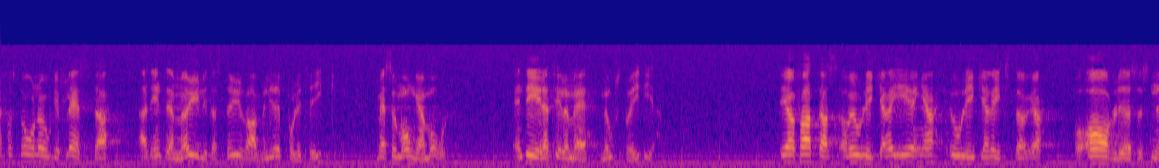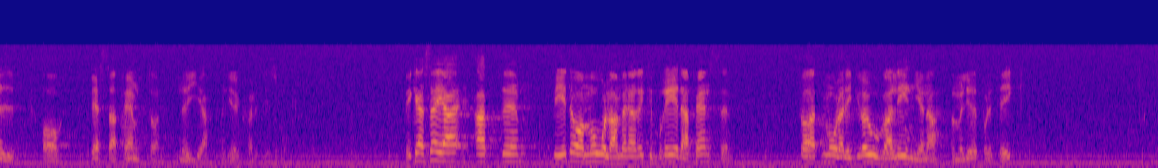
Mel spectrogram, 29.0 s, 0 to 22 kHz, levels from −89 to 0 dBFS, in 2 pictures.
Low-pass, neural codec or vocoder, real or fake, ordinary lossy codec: 7.2 kHz; vocoder, 44.1 kHz, 80 mel bands, Vocos; fake; none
